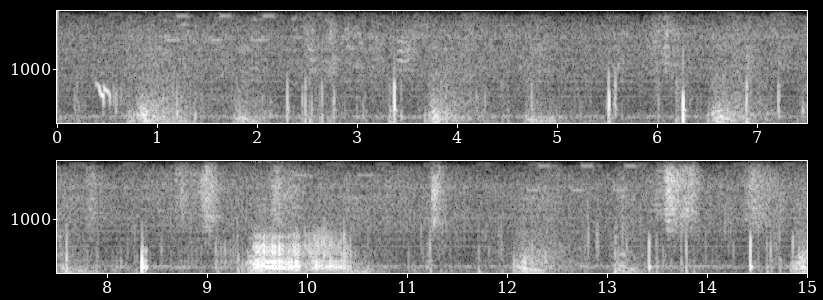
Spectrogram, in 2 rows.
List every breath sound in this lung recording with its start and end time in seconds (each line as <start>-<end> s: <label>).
0.00-0.67 s: exhalation
0.21-0.71 s: wheeze
0.70-1.70 s: inhalation
1.74-3.40 s: exhalation
3.60-4.62 s: inhalation
4.65-6.01 s: exhalation
6.41-7.33 s: inhalation
7.43-8.51 s: exhalation
11.98-13.06 s: inhalation
13.07-14.86 s: exhalation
